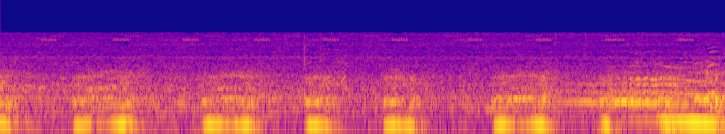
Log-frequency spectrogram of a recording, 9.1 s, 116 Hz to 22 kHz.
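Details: Contact-calling lion passing Elephant Plains Game Lodge, South Africa, on the evening of 26 May 2011, 6-7 PM; a series of deep, loud grunting roars repeated roughly every second or two, building in strength, with faint insect hiss behind.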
